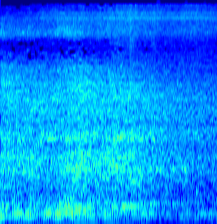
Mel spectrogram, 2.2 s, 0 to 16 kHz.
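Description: Chevrolet S10 Executive 4x4 pickup's 2.8 diesel engine running at a low, steady idle as the truck creeps forward.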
